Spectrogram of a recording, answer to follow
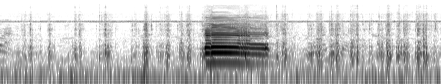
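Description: A man's drawn-out shout across the pitch, one call held for under a second about two seconds in, with a steady high whine underneath.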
